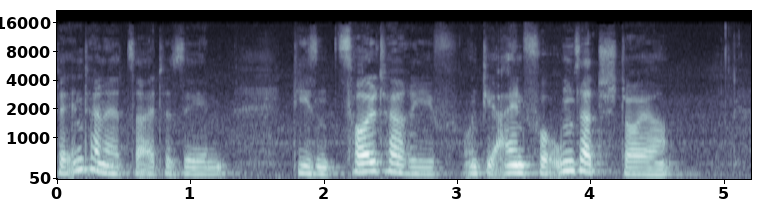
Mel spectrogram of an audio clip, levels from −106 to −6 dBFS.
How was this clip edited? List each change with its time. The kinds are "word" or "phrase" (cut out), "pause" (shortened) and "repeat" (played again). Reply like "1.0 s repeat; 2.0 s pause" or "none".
none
